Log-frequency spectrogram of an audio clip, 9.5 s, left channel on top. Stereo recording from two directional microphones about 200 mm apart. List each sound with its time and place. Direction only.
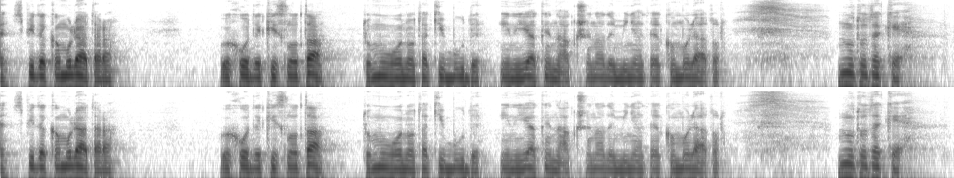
0.0 s speech: 5° left (ahead or behind)
2.2 s speech: 5° left (ahead or behind)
